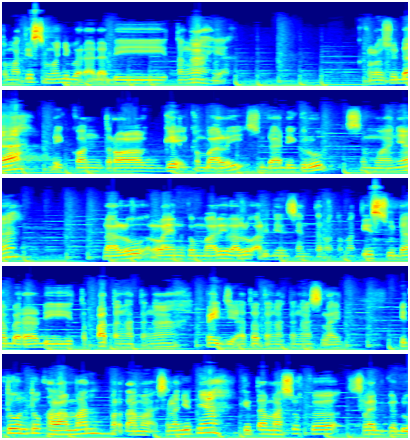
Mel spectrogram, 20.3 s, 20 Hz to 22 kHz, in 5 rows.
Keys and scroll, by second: 5.9 ctrl+g.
